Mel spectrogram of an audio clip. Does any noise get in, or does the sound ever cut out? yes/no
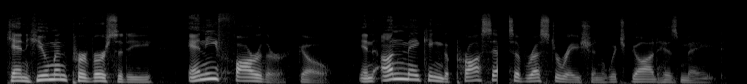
yes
